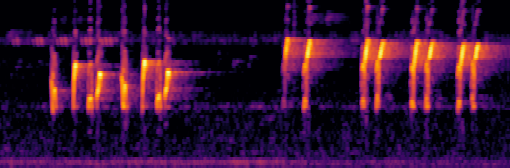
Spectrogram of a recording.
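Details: Song of the nok dok taeng, a bird kept to learn songs, in 'phleng boen' style: a few varied rising and falling notes, a short pause, then crisp, high notes dropping sharply, given in quick pairs and repeated steadily.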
